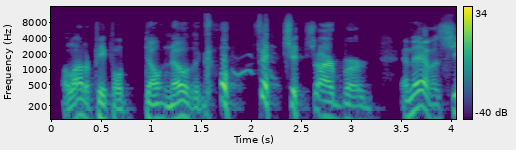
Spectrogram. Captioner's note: laughter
